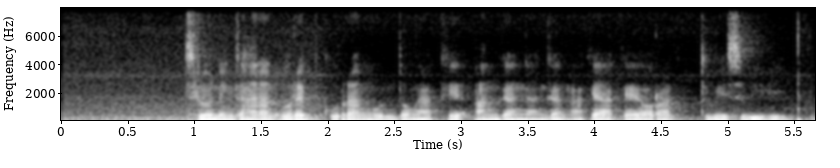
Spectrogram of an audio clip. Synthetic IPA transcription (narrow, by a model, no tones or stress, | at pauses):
dd̥ʒ̥ɾo̤nɪŋkaɦananuɾɪp̚kuɾaŋːunt̪ʊŋakeʔaŋɡaŋaŋɡaŋakeakeo̰ɾad̪̥ṳwesəwiwi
